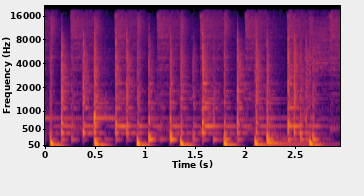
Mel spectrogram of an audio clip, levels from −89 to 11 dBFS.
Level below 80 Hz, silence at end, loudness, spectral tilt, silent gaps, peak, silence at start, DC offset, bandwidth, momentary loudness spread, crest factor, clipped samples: -30 dBFS; 0 s; -22 LUFS; -4 dB/octave; none; -2 dBFS; 0 s; under 0.1%; 19.5 kHz; 2 LU; 22 dB; under 0.1%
